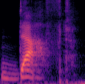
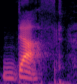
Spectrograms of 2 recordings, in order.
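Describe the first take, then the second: First: The vowel is a short, flat 'a' sound. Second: The vowel is a short, flat 'a' sound.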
